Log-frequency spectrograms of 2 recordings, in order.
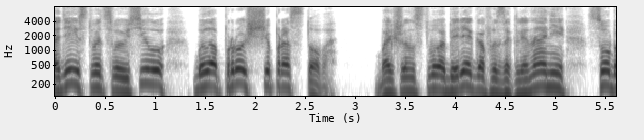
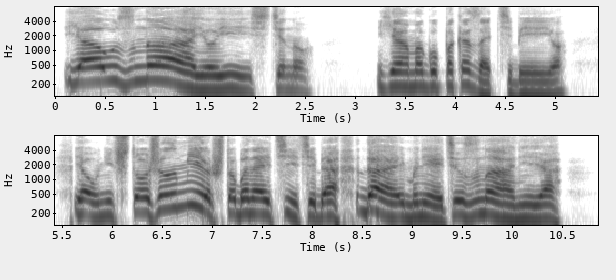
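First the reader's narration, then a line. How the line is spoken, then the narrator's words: Tender, smiling. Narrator (Russian): Лермента ласково улыбнулась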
